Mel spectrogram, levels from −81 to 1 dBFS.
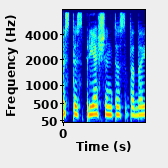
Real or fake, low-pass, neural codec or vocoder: real; 7.2 kHz; none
